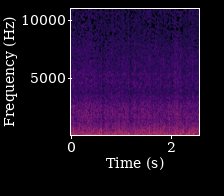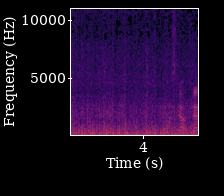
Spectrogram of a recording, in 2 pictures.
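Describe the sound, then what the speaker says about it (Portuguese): Heavy roaring wind buffets the microphone on a BMW G 650 GS motorcycle cruising at 120 km/h, a loud constant low rumble and rush filling the whole clip. "O problema é que é o vento, tá empurrando pro lado aqui."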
